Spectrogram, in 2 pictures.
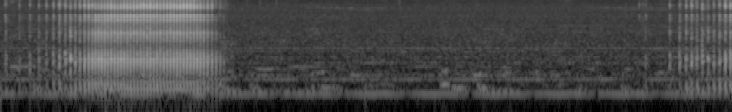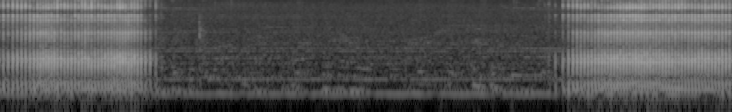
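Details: King Charles dog snoring: loud, regular snorting snores about every six seconds with quiet breathing between.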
